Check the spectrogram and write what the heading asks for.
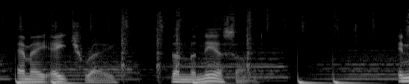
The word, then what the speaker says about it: mare: uniformly bright with fewer dark mares lava filled impact basins pronounced Mah Ray than the near side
